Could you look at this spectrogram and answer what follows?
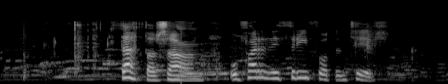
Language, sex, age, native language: Icelandic, male, 12, Icelandic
